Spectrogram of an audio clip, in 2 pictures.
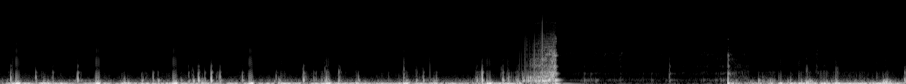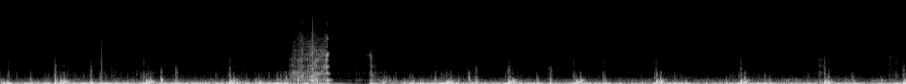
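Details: Rapid heartbeat after exercise: fast, strong, regular thumps with brief scraping noises and a short dropout.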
